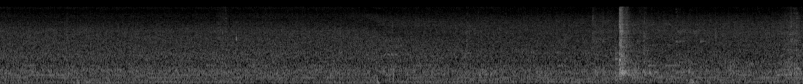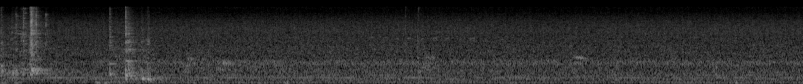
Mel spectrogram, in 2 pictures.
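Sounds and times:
background hiss: 0.0 - 16.0
steel pots clinking: 5.6 - 9.8.

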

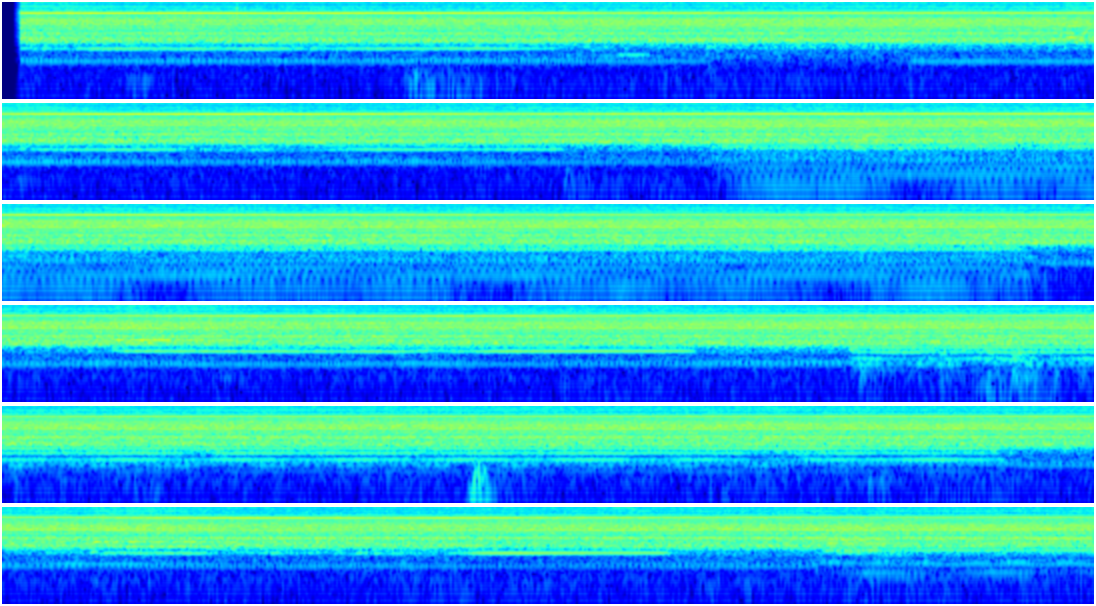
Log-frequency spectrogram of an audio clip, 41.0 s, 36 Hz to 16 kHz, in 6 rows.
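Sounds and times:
drill spindle whirring: 0.1 - 40.9
machine motors humming: 0.2 - 40.9.

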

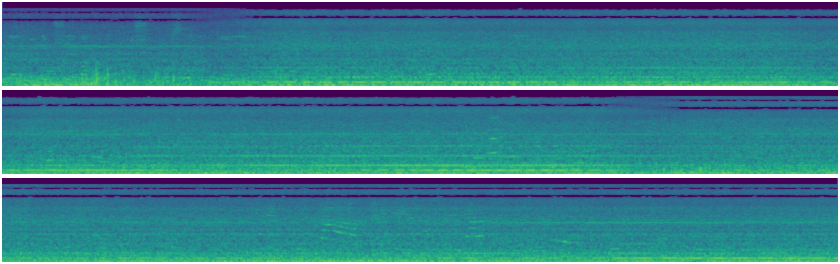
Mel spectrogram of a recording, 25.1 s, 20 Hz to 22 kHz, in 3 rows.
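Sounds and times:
ferry engine droning: 0.0 - 25.0.

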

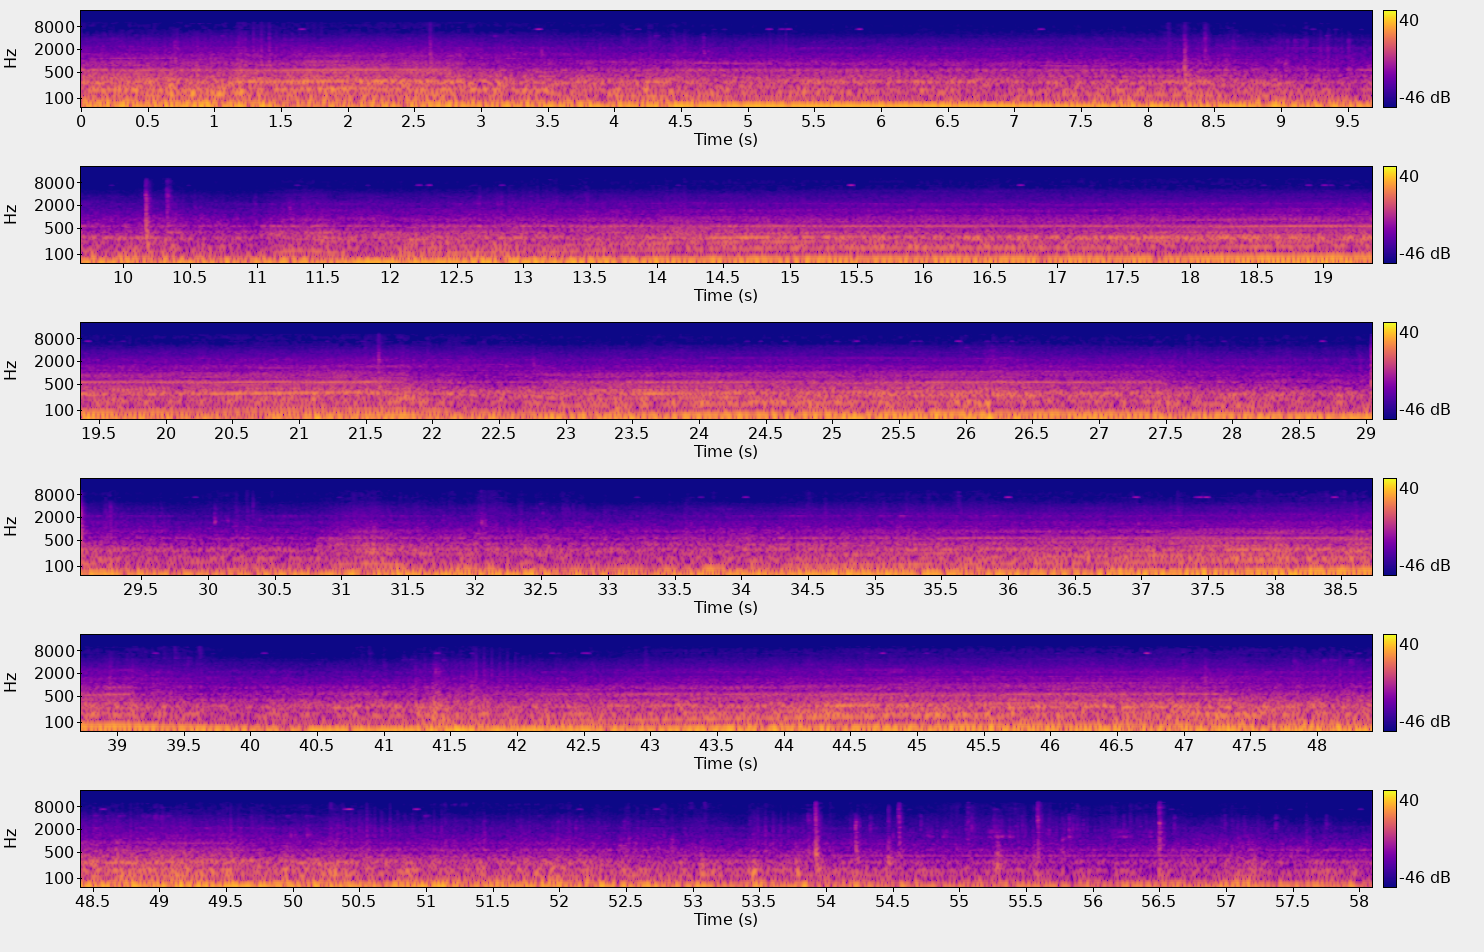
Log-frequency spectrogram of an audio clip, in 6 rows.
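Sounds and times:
car tyres and engine rumble: 0.0 - 58.0.

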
